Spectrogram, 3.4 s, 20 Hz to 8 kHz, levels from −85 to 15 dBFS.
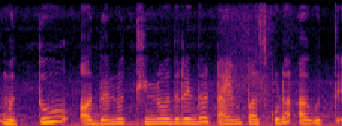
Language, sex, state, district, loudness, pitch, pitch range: Kannada, female, Karnataka, Belgaum, -16 LUFS, 250 Hz, 235-260 Hz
